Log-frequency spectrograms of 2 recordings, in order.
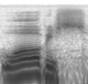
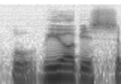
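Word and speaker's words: Wiersbe: 자, 한절 묵상 옆에 보면은 어 워비스 어 워비스 워런 위어비스 뭐 워비스로 발음하기도 하는데 이분이 이런 얘기를 했어요.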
